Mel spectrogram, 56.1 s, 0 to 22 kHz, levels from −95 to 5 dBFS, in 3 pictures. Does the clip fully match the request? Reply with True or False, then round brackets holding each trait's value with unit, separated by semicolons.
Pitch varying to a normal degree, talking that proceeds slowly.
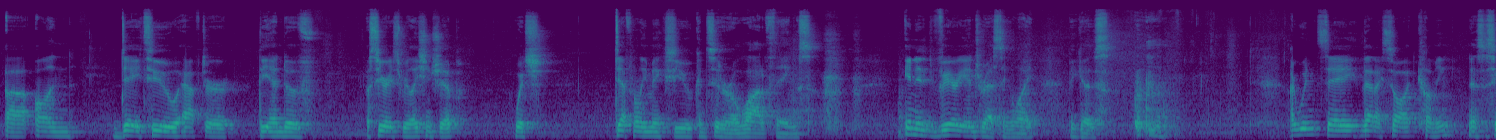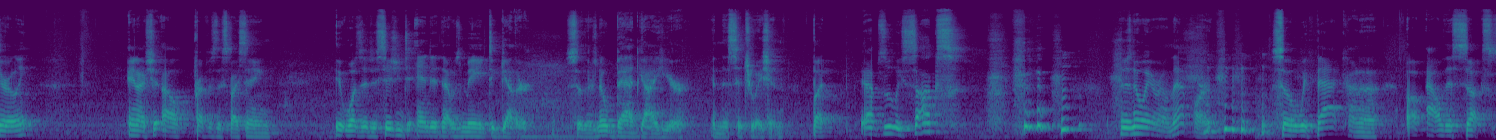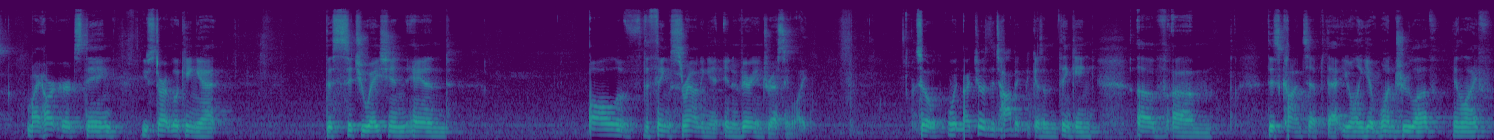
False (7.4 semitones; 130 wpm)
